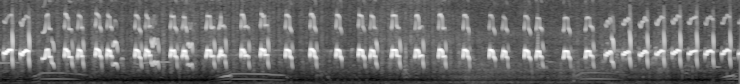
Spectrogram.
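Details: Little stint song: a rapid, even series of thin, high chirping notes, about five per second, continuing steadily for over seven seconds and quickening slightly near the end, with no other sounds.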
